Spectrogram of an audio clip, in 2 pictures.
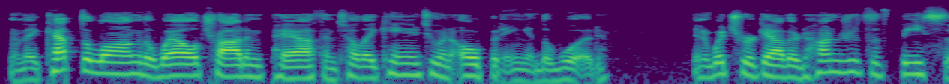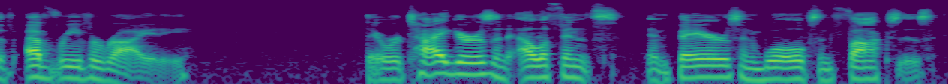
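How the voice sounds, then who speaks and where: Man, audiobook narrator, scripted storybook reading, higher-than-average pitch, no room echo.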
